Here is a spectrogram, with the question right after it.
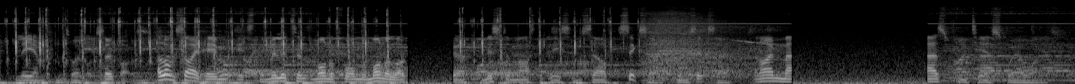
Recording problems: echo of what is said; strong; throughout; 580 ms later, 8 dB below the speech
household noises; loud; throughout; 1 dB below the speech
electrical hum; noticeable; until 3.5 s and from 6.5 s on; 60 Hz, 20 dB below the speech
high-pitched whine; noticeable; throughout; 7 kHz, 15 dB below the speech
audio cutting out; at 4 s and at 8 s for 1.5 s

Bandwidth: 15 kHz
